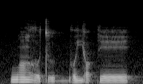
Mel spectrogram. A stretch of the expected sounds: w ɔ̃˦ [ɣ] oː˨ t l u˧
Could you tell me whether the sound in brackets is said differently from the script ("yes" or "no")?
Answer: no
